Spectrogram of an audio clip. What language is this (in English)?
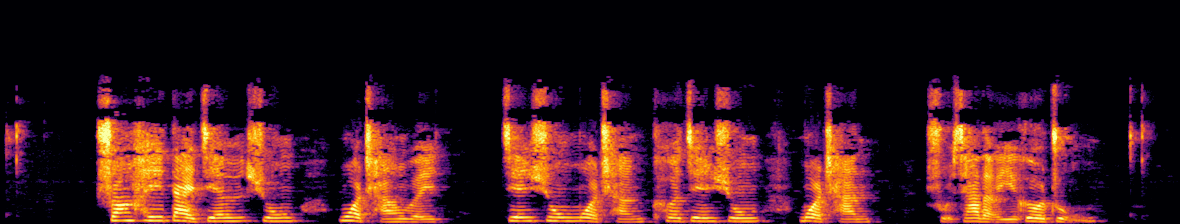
Chinese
